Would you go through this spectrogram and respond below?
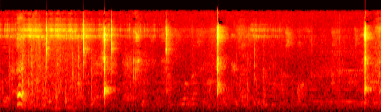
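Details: Laughing baby recorded with a Flip Video camera: sharp, abrupt hiccups, about four over seven seconds, with soft giggling and babble between them; infant hiccups.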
